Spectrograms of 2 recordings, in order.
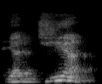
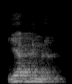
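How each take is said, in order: First: The middle consonant is a J sound blending into nya. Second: The middle consonant is a hard G sound. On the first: This is the Sanskrit pronunciation. The speaker calls it right. "The ja, nya must blend" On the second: This is how it is said in Hindi. The speaker calls it wrong. "People say yagna"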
